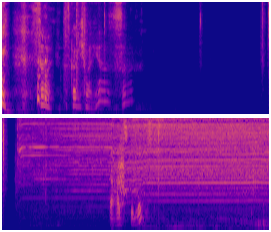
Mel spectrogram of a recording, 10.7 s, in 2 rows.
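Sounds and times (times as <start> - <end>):
speech: 0.0 - 2.7, 7.5 - 8.5
instant camera motor whirring as it ejects a print: 5.6 - 10.6.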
